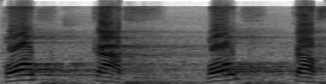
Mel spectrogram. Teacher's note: Huruf qaf sama kaf dia di pangkal lidah. Ya, di atas tenggorokan nih, di atas lak-lakan, dia ujung atau di pangkal lidah.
